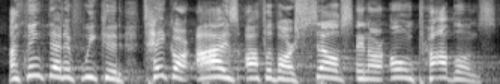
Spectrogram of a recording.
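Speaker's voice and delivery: loud, high preaching at full force; fiery preaching. Acted. Pastor urging the congregation, loud fiery preaching. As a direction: preach it hard to the church.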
